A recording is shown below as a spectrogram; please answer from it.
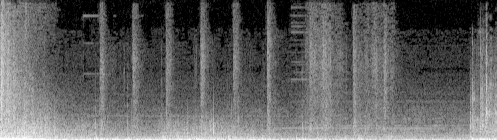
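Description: A Confringo fire spell from the Hogwarts Legacy video game bursts as a loud, booming blast at the start, then rumbles and crackles down under a train of sharp repeated ticks, with a smaller burst near the end.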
